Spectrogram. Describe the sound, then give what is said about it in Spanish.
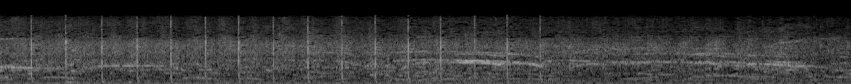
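An audience claps in a steady, rhythmic beat for a team and its coach at an end-of-season team presentation. The sharp claps stand out clearly at first, then thin out after about five seconds, while a murmur of voices and talk carries on underneath. “Un fuerte aplauso.”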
